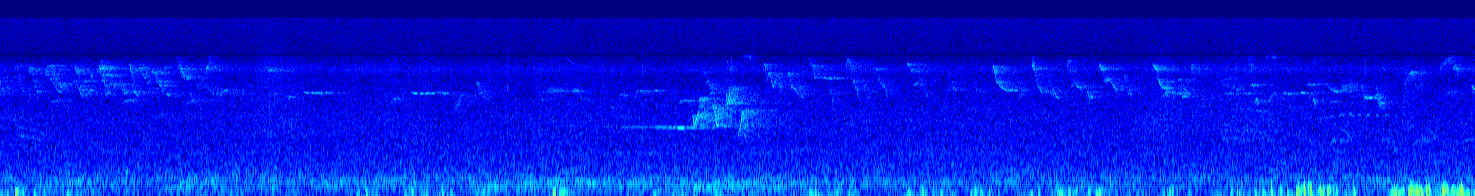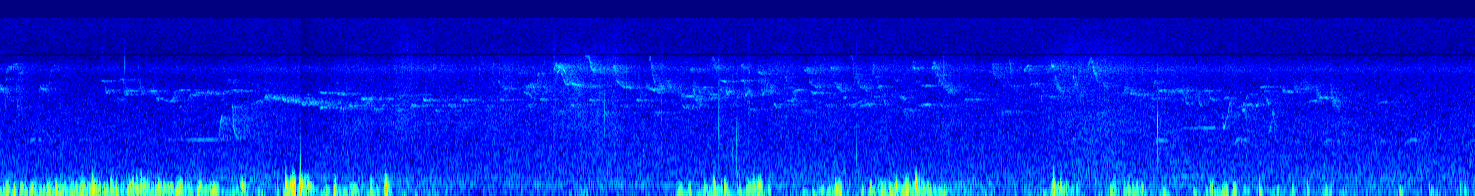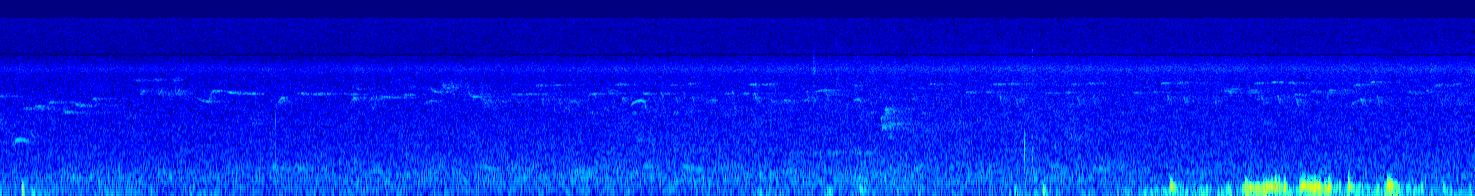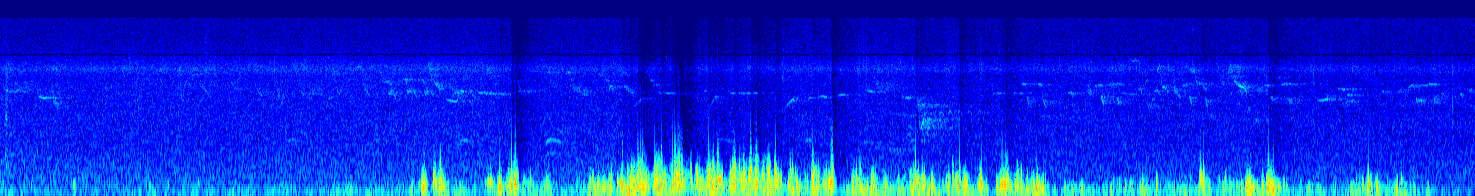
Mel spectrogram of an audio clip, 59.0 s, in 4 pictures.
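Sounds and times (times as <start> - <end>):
small birds chirping: 0.0 - 59.0
wind rumble on microphone: 6.9 - 19.2, 20.3 - 30.0, 40.8 - 59.0.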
